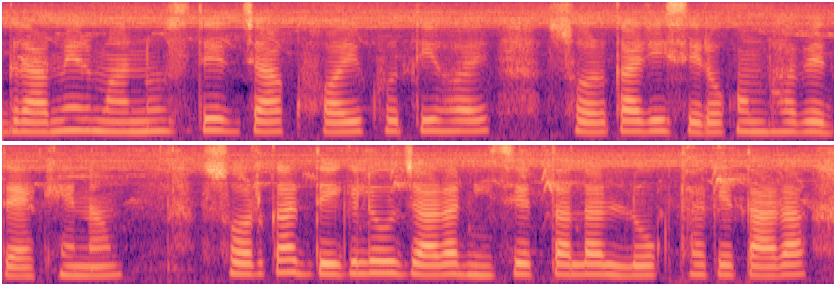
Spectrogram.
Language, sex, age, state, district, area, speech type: Bengali, female, 30-45, West Bengal, Paschim Medinipur, rural, spontaneous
